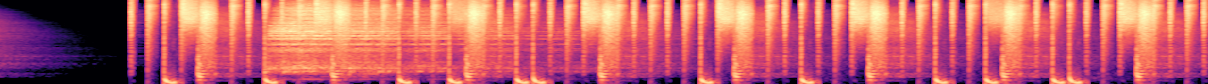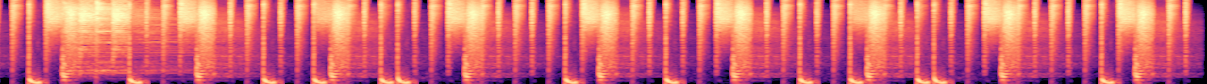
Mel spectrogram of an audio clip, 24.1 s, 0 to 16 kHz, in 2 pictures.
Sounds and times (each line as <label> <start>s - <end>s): Drums 1.4s - 24.1s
